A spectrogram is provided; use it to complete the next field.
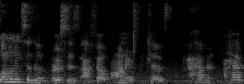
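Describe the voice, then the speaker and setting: A woman with an American accent speaks in a medium pitch. Noticeable background noise runs under her voice. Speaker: rapper. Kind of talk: casual interview chat. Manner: monotone.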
